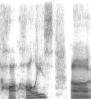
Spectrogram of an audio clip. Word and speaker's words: Halley: And I heard somewhere it's actually pronounced Halley's. He's a British astronomer, if I'm not mistaken.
